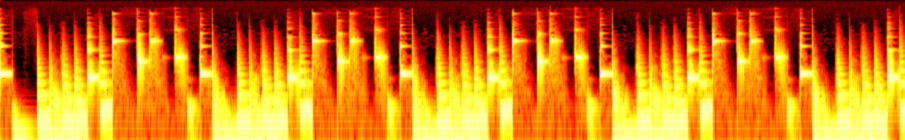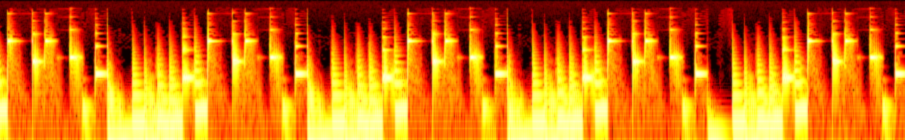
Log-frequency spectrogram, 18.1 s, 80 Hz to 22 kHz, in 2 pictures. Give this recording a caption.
Some recordings using my modular synth (with Mungo W0 in the core)
Analog, Mongo, W0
